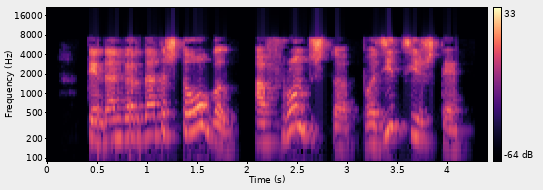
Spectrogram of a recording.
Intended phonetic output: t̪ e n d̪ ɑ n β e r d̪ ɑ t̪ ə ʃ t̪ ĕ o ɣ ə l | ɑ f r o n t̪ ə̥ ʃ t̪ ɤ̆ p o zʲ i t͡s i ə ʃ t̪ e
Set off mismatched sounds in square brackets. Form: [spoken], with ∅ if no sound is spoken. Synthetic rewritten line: t̪ e n d̪ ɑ n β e r d̪ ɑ t̪ ə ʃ t̪ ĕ o ɣ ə l | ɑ f r o n t̪ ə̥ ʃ t̪ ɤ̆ p o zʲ i t͡s i ə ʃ t̪ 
